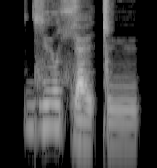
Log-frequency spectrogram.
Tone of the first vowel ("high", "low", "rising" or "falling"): high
